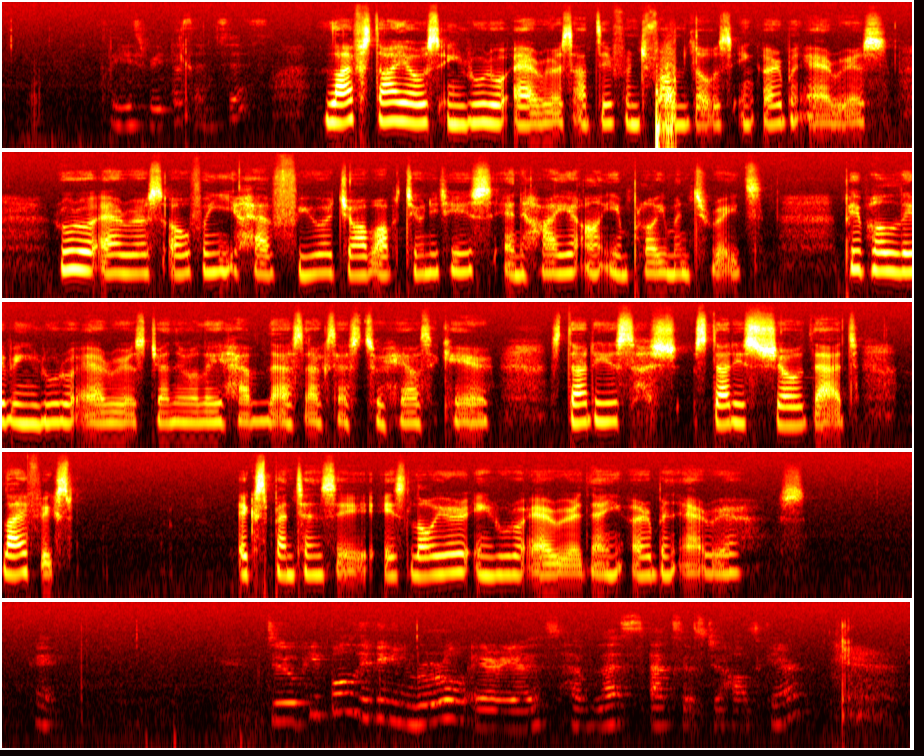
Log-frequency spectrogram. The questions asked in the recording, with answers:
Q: Do people living in rural areas have less access to health care?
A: Yes, people live in rural areas have less access to health care.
